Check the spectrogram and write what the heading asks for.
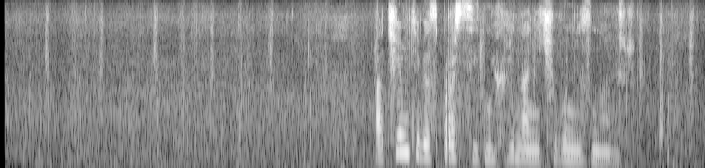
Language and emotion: Russian, angry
